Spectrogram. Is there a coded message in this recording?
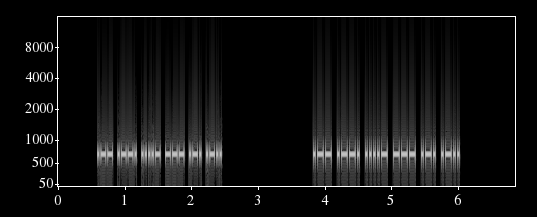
Yes: Morse code from 0.6 to 6.0 s, heard as a keyed tone, about 52 wpm, 700 Hz. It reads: WP4ORL WP4ORL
